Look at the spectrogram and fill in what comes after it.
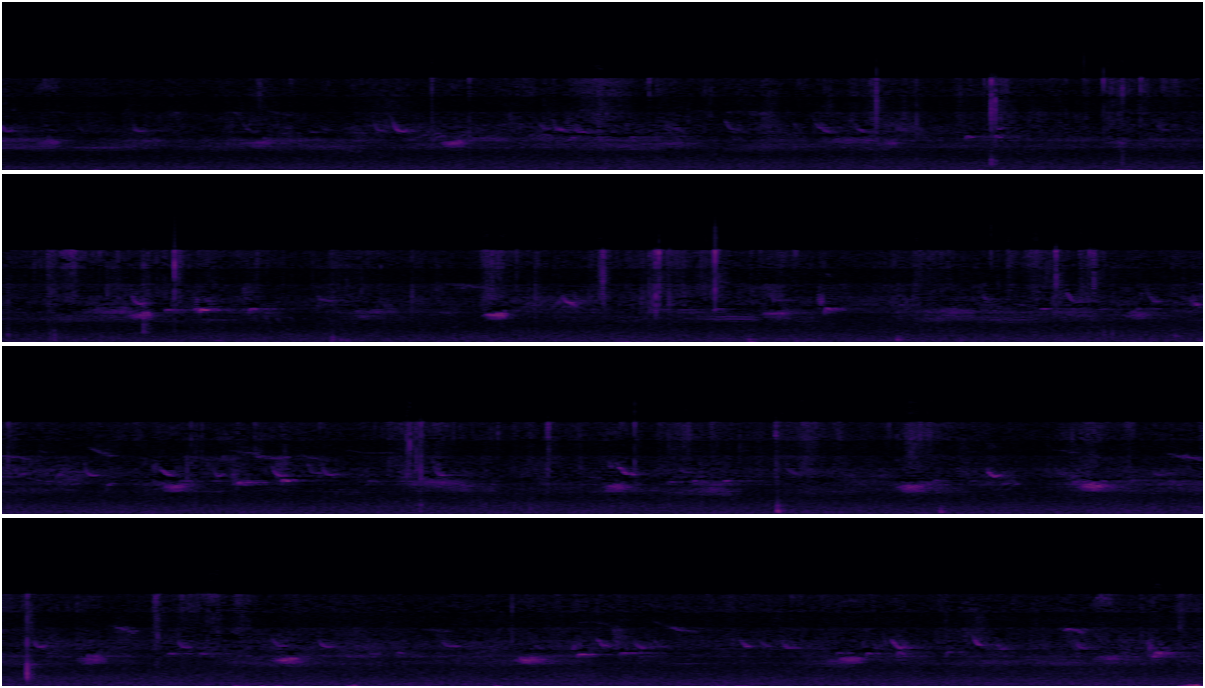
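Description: Faint songbirds singing in a spring forest: short high chirps repeating about once a second, with other scattered high calls over a soft background hiss.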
